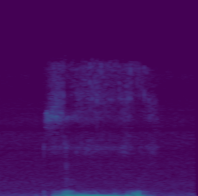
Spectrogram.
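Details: Elderly Pomeranian named Yotaro, kept at a relative's home in Japan, snoring loudly while asleep: a single low, rumbling, grunting breath lasting about a second, with faint hiss above, in a quiet room.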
